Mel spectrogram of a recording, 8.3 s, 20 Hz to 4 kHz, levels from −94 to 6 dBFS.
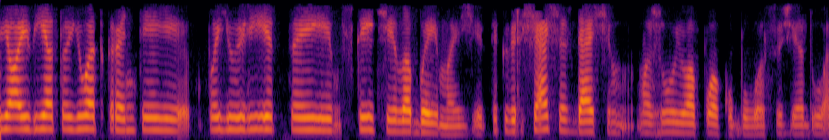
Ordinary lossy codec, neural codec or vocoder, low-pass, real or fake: MP3, 32 kbps; codec, 16 kHz, 16 kbps, FunCodec, trained on LibriTTS, 50 frames a second; 3.6 kHz; fake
